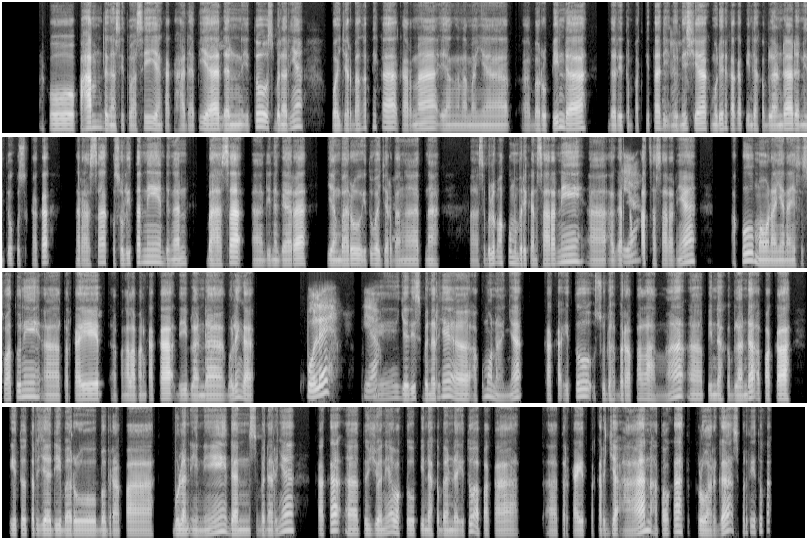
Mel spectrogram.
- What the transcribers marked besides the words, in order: none
- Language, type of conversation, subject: Indonesian, advice, Kendala bahasa apa yang paling sering menghambat kegiatan sehari-hari Anda?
